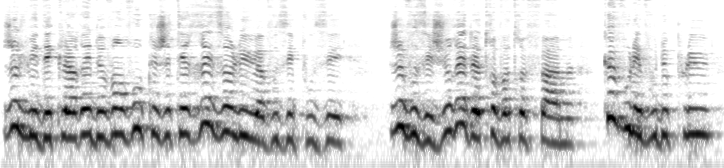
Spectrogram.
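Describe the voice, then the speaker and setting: A woman as a resolute, high-voiced young lady. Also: moderate pace, darkish tone, natural voice. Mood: earnest resolve. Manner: earnest, dignified. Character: Camille, proud, loyal, resolute young lady. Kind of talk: dramatised audiobook acting.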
